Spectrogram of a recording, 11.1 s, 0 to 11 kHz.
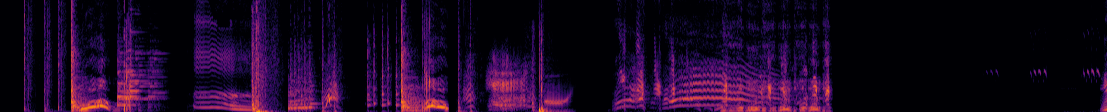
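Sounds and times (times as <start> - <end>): cartoon squeals and gibberish cries: 1.9 - 2.6, 4.8 - 5.4, 6.1 - 8.3
cartoon knocks and thuds: 2.5 - 4.7.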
